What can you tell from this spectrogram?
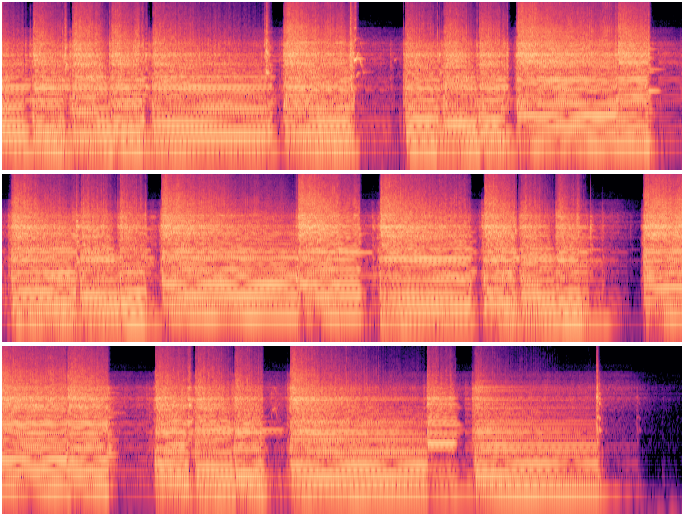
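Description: Distorted electric guitar, a Strat-style Fender with single-coil pickups, playing a riff of ringing low chords that are cut off abruptly every second or two. The riff dies away near the end.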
